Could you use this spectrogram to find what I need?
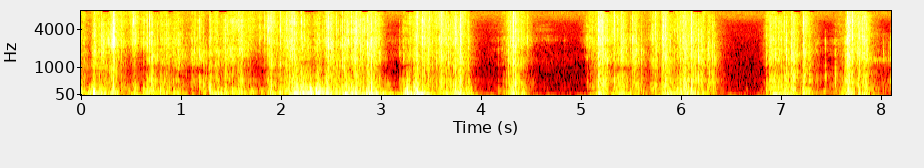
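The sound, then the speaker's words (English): Crinkling and rustling of paper notes being shuffled through, arriving in several irregular bursts separated by short silences, fairly faint and with no talking. “Let me look through my notes here.”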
